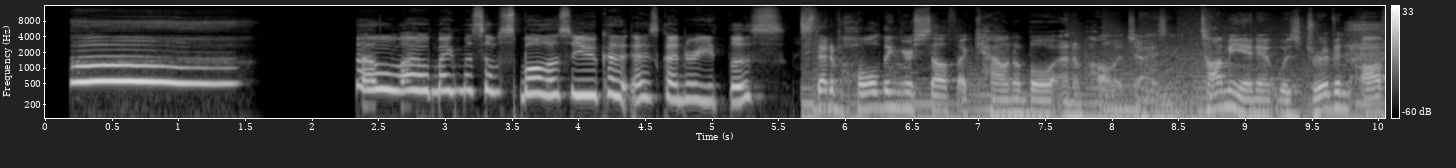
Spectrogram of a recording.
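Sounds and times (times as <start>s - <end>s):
woman whining high-pitched: 0.2s - 1.6s.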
